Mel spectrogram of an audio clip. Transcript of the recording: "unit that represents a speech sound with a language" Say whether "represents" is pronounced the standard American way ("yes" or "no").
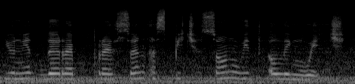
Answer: no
